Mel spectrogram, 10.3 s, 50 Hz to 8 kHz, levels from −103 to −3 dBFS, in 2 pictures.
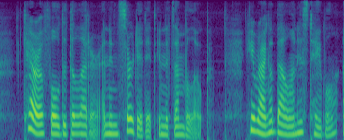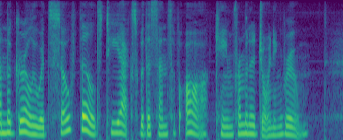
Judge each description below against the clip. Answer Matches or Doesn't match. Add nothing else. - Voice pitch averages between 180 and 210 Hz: Matches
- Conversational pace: Doesn't match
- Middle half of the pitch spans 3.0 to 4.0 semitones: Matches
